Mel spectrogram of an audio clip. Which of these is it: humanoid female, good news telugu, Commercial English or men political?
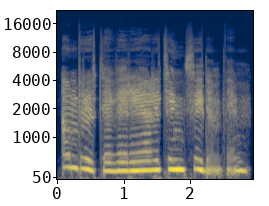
humanoid female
